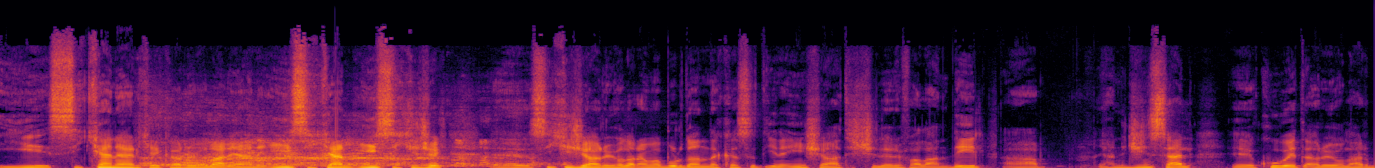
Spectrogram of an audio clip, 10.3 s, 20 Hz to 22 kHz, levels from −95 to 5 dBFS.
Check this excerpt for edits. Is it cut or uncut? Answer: cut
